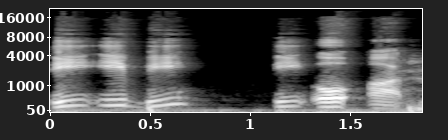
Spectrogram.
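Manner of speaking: slow letter-by-letter spelling; slow, quiet spelling of the word. Shown as a demonstration. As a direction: spell डीईबीटीओआर one letter at a time, slowly. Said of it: "debtor की spelling क्या होती है?".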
